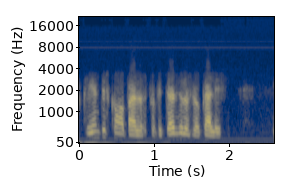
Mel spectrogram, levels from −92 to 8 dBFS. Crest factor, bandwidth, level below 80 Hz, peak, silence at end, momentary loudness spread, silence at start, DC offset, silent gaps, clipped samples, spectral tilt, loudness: 18 dB; 20 kHz; -70 dBFS; -8 dBFS; 0.7 s; 8 LU; 0 s; under 0.1%; none; under 0.1%; -5 dB/octave; -24 LUFS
